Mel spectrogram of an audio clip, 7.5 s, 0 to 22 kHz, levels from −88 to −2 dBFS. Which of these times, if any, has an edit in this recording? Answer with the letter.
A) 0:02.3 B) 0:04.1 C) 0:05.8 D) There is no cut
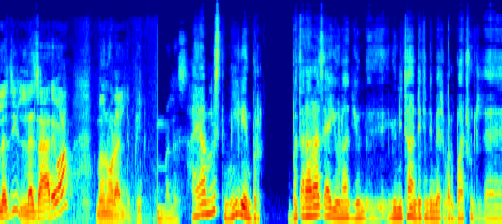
A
